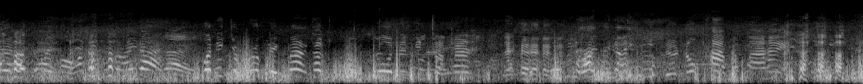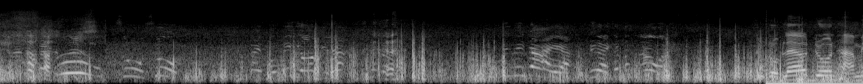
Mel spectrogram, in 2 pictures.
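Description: Several young men talk and laugh excitedly close by.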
